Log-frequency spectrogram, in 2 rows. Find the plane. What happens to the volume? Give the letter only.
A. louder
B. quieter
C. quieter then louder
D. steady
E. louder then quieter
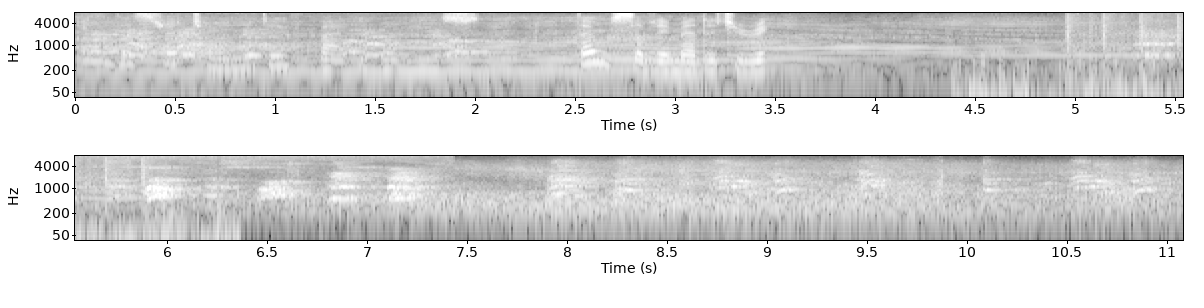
C.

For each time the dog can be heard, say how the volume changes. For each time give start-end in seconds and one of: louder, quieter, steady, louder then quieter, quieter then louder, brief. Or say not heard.
0.0-2.2 brief
5.3-11.0 quieter.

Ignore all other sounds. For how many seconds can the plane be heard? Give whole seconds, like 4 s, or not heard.
11 s.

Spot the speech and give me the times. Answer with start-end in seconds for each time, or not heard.
0.0-3.5.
